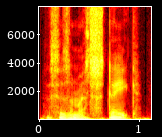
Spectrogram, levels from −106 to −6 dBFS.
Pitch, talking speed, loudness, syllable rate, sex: 80 Hz, 215 wpm, -16 LUFS, 5.9 syllables/s, male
